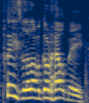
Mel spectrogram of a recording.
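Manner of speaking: mock desperate begging; pleading. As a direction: beg for rescue from the gut. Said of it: "You're gonna be like".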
